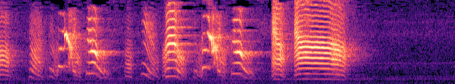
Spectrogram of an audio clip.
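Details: In a cage, a zebra finch strophe: about a dozen fast, buzzy, down-slurred nasal notes ending in a longer, strongly harmonic drawn-out buzz, then silence.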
